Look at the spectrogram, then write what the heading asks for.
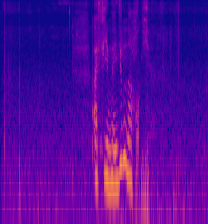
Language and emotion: Russian, angry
